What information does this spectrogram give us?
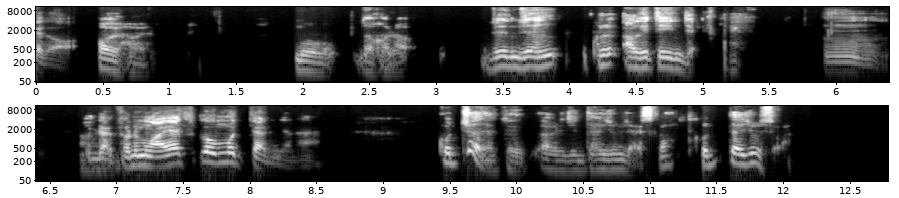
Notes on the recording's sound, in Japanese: ZOOMで収録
